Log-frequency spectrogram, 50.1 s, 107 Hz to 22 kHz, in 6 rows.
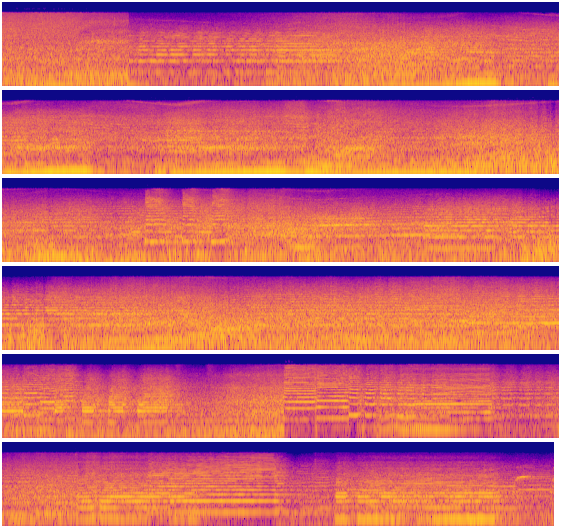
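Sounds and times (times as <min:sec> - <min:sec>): truck engines rumbling: 0:00.0 - 0:50.0
vehicle horns honking: 0:01.9 - 0:05.4, 0:17.1 - 0:20.4, 0:21.2 - 0:27.1, 0:28.8 - 0:36.2, 0:37.6 - 0:50.0.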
